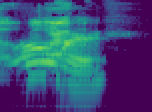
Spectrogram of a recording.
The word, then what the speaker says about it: Rmr: Rumor. – Or it might be a rumor that it's like only one person. – The rumor. That's how you pronounce the name, rumor.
